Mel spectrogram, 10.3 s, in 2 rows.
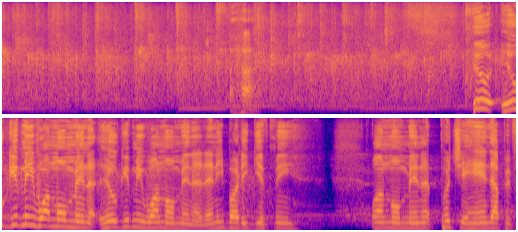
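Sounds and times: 
audience hand clapping: 0:00.0 - 0:07.7
speech: 0:02.3 - 0:02.7, 0:04.7 - 0:08.2, 0:08.8 - 0:10.2.

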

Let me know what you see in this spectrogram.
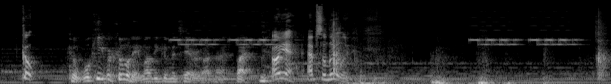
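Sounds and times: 
speech: 0:00.2 - 0:04.1
phone ringing: 0:01.7 - 0:02.8, 0:04.7 - 0:05.9.

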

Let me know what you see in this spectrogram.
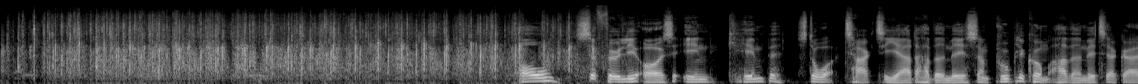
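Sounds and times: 
audience applause: 0:00.0 - 0:06.3
speech: 0:05.2 - 0:11.3.

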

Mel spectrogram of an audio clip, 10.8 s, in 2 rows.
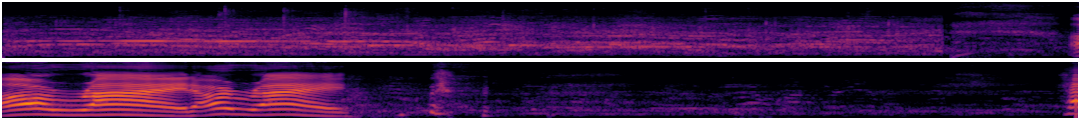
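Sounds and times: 
many voices shouting and cheering: 0:00.0 - 0:04.8, 0:05.4 - 0:07.2
speech: 0:05.4 - 0:07.7.

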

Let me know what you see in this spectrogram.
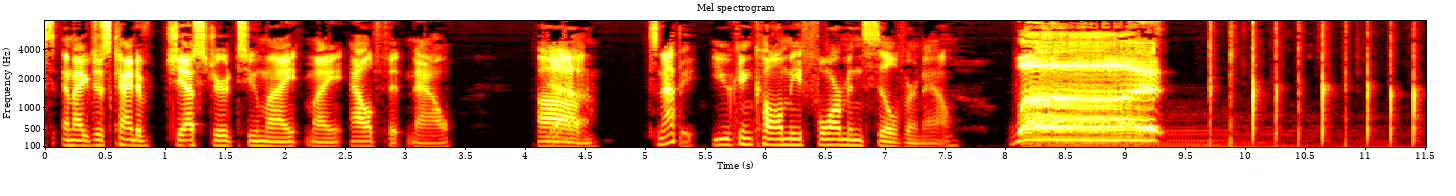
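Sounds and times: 
speech: 0:00.0 - 0:03.5, 0:04.1 - 0:09.5
person clapping: 0:09.7 - 0:11.5.

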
